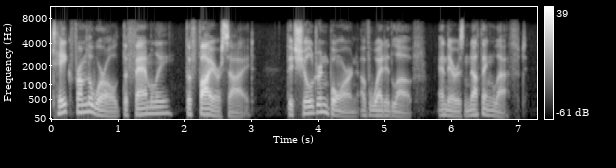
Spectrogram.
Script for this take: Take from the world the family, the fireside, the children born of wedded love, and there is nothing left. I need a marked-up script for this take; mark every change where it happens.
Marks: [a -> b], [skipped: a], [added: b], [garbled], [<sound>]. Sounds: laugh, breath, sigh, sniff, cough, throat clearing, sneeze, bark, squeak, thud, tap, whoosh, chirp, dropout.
Take from the world the family, the fireside, the children born of wedded love, and there is nothing left.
